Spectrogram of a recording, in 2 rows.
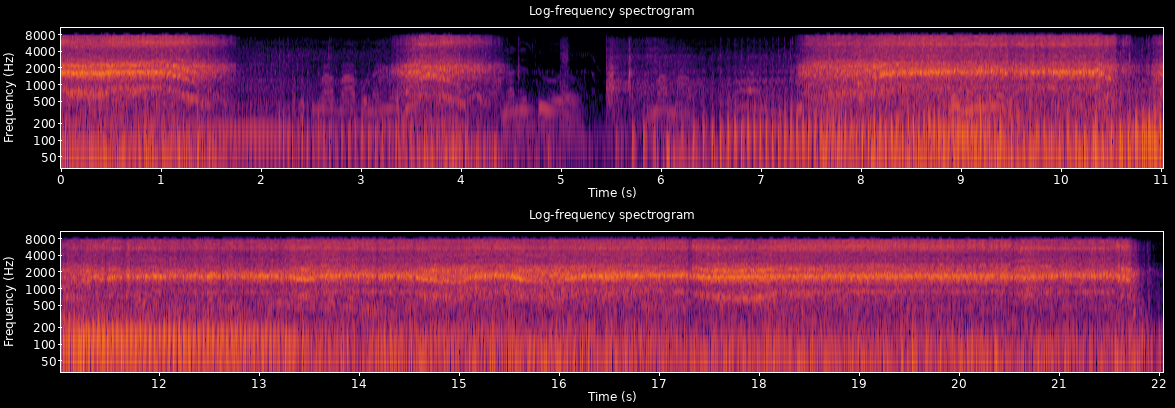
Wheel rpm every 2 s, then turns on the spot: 140, 20, 20, 20, 200, 160, 220, 220, 220, 220, 210.
none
